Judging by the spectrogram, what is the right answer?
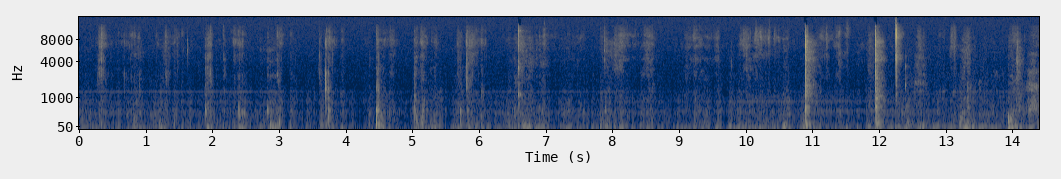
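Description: A spatula folding and scraping macaron batter around a stainless steel mixing bowl, the hand-mixing (macaronage) stage: faint, irregular scrapes with sharper knocks against the bowl, the loudest a few about eleven to thirteen seconds in.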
